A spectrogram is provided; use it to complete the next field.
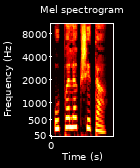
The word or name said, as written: ಉಪಲಕ್ಷಿತ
